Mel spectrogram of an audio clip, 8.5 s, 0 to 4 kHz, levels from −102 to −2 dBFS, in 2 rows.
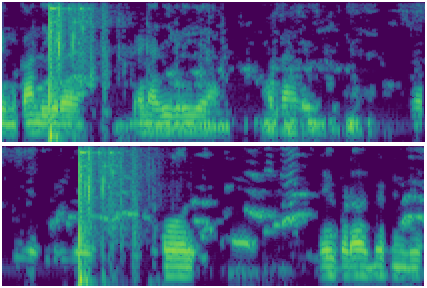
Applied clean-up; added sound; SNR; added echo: classical method spectral subtraction.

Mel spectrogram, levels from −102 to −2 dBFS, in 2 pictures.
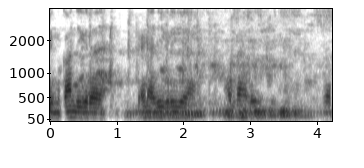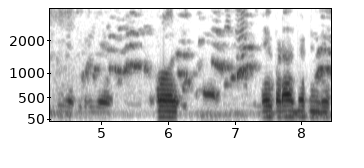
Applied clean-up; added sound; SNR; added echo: none; none; none; none.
